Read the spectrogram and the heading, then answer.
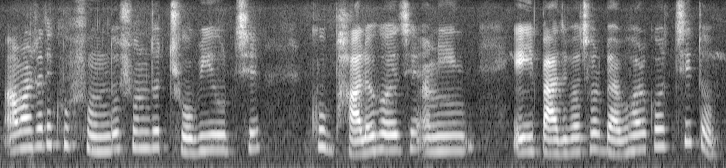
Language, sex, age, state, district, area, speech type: Bengali, female, 18-30, West Bengal, Birbhum, urban, spontaneous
